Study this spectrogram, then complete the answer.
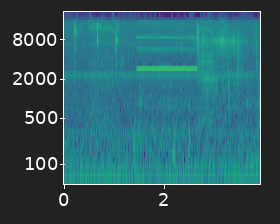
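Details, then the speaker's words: Multimeter (avometer) in buzzer/continuity mode for laptop repair: one clean, steady high beep just over a second as the probes are touched together; normal continuity signal. "Oh ya, yang namanya buzzer itu atau dioda mode itu ketika probe-nya disatukan itu akan terdengar bunyi buzzer. Nah, seperti itu."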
